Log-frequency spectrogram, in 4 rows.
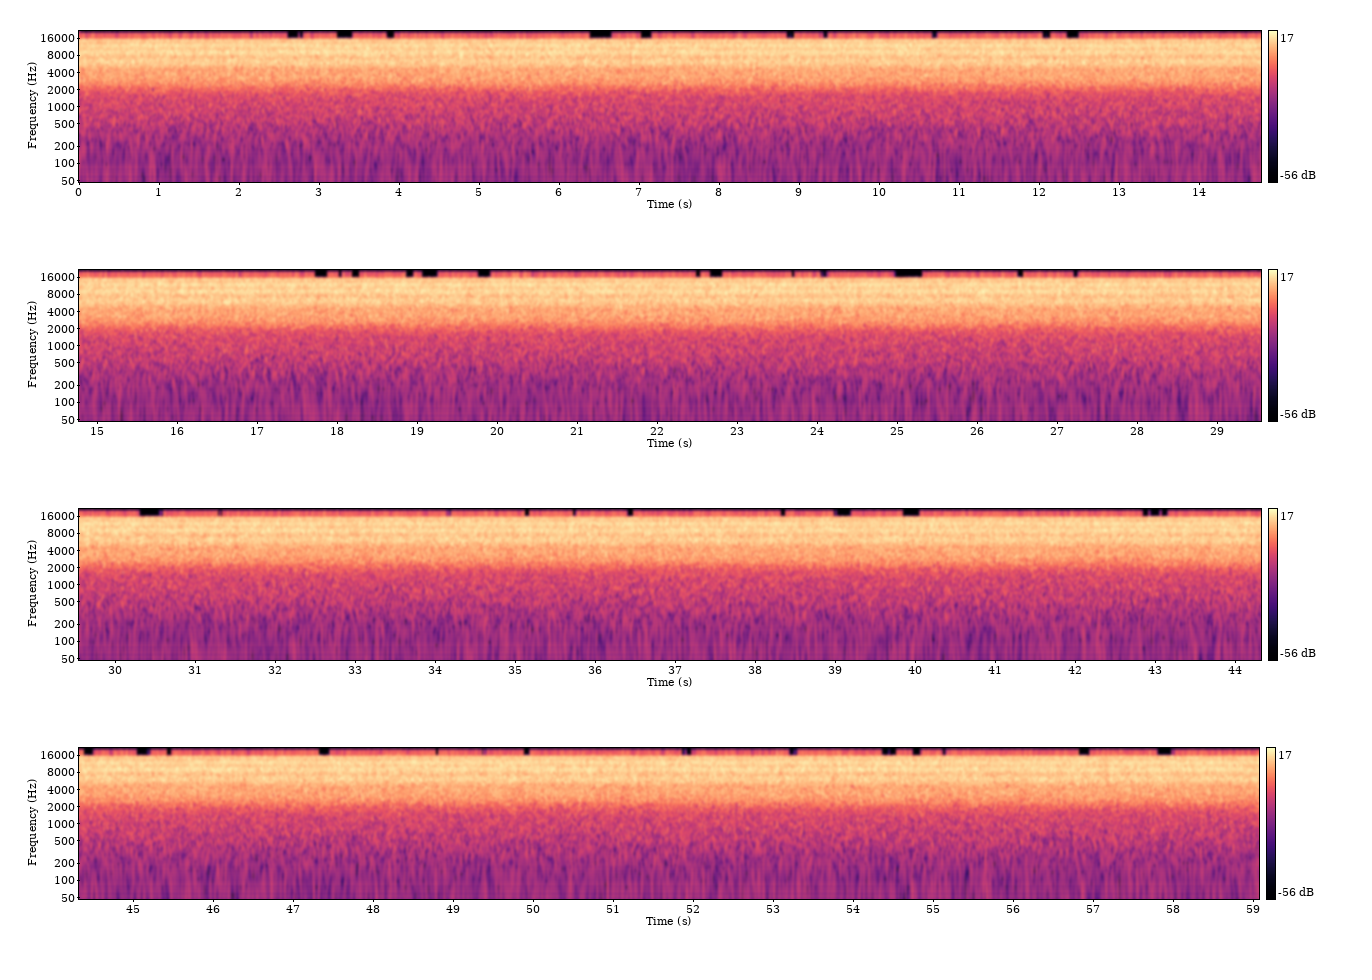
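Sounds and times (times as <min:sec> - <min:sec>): television static hiss: 0:00.0 - 0:59.0.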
